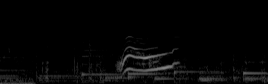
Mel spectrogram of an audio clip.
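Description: A cat meows in the video game Final Fantasy XV, one clear, drawn-out, rising-and-falling meow heard close over soft background music.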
